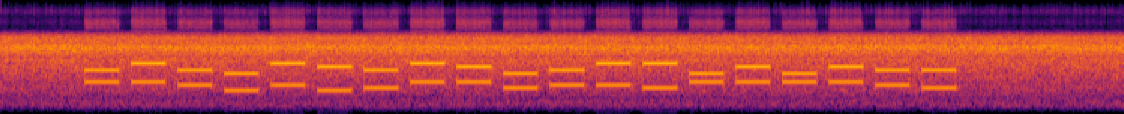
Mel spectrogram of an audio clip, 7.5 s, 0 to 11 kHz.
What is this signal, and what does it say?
DTMF, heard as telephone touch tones, dialled by machine, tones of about 230 ms, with phone line noise. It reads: 0D81C35D#48CB*#*#85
